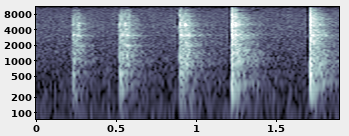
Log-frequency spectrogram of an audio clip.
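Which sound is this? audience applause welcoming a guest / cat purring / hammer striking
hammer striking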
